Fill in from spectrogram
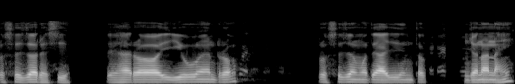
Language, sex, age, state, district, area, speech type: Odia, male, 18-30, Odisha, Nuapada, rural, spontaneous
